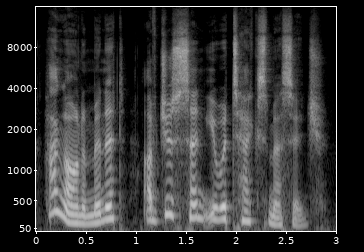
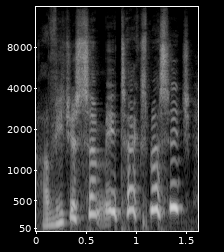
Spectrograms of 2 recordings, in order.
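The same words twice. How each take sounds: First: A hint of a polite recorded phone voice, a bit higher; automated phone system. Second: Incredulous echo. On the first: Retelling his broadband call to viewers, mildly imitating the automated system. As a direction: lightly imitate the broadband company's automated line. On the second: Retold or imitated. Recalling his own reaction to the automated call, incredulous and much higher. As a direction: pitch leaps much higher on "Have you just sent me a text message?" in mock disbelief. Echoing the system in disbelief.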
